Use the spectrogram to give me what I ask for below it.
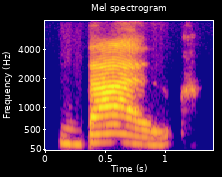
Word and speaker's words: buik: De buik. Make sure you say ui, not au. Ui. De buik.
